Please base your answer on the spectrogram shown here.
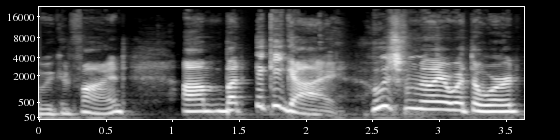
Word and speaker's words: ikigai: that a lot yeah it's pronounced like icky guy yeah so the purpose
